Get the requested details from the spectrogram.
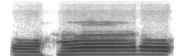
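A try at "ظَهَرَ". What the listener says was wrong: zo, ada titiknya. Zohara, kemudian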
